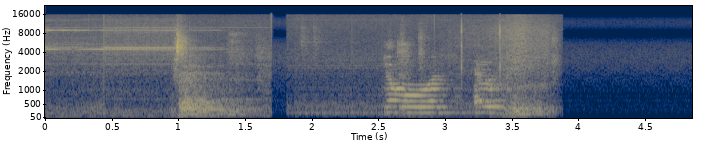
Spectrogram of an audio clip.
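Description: Elevator doors slide open with a rumble.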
